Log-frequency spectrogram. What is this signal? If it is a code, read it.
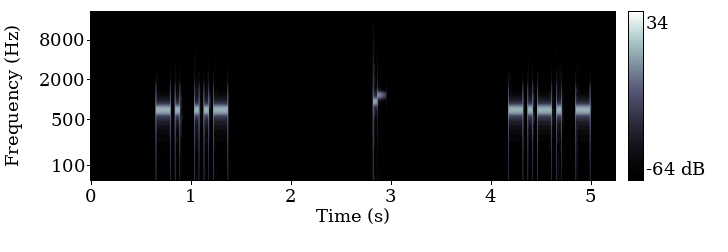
Morse code, heard as a keyed tone, about 25 wpm, 700 Hz. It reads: NU CT
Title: Top Two Letter Combinations in Words 25wpm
